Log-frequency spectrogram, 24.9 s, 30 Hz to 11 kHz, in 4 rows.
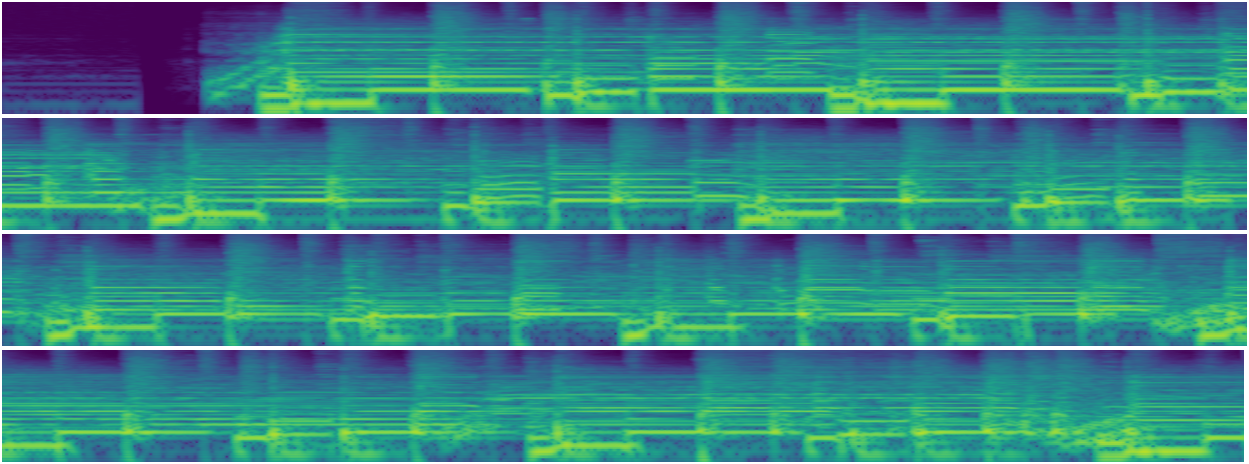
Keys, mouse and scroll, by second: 0.1 click, 1.1 click, 2.8 click, 8.3 click, 9.7 click, 11.3 click, 12.7 click, 14.0 click, 14.2 space, 16.5 click, 17.7-18.8 drag, 18.7 space, 21.1 click, 23.1 click, 24.6-24.8 drag.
